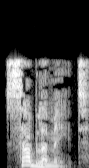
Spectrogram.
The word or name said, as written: sublimate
